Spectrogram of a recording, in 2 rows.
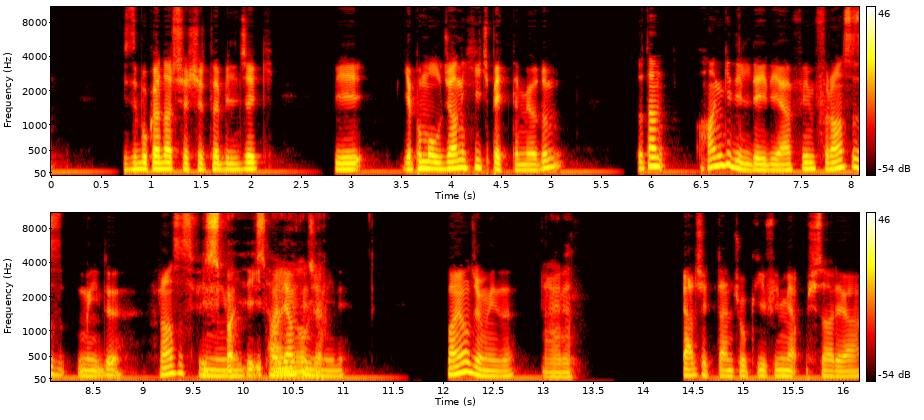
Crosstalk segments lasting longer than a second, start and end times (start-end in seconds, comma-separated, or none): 9.6-10.8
